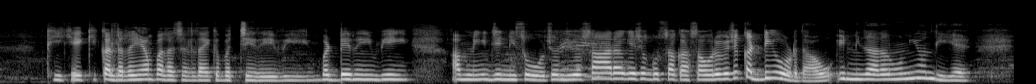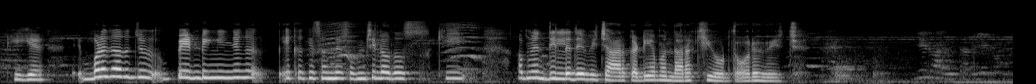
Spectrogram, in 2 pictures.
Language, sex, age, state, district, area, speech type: Dogri, female, 30-45, Jammu and Kashmir, Jammu, urban, spontaneous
